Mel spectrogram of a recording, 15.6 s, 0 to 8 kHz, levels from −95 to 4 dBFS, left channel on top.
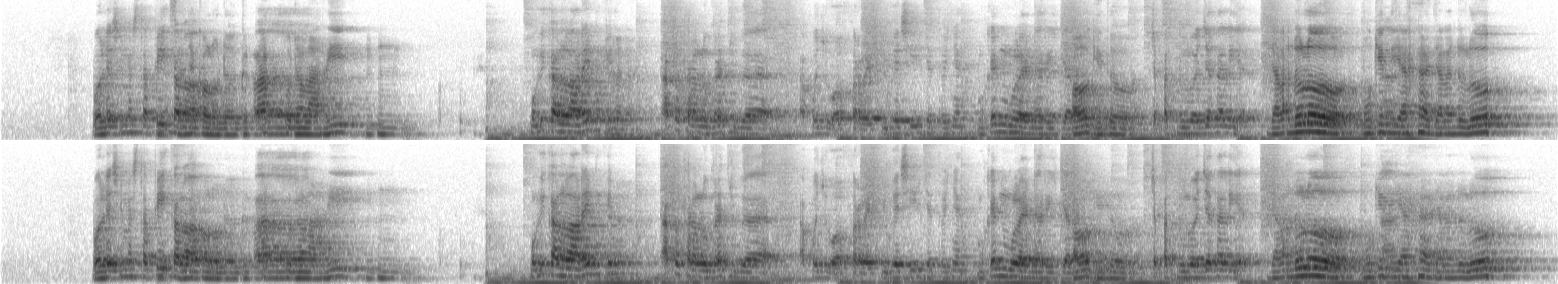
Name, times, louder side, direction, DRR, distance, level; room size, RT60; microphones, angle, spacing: voice 1, 0.9-2.2 2.5-3.1 5.3-6.3 6.6-11.1 11.5-12.5 13.8-14.0, right 2 dB, 15° right, 5 dB, 0.4 m, -26 dB
voice 2, 1.6-3.5 3.8-4.1 6.2-6.3 10.7-11.4 12.7-14.9, left 2 dB, 40° left, 6 dB, 0.6 m, -24 dB
sound 1, 4.8-7.9 8.3-11.9 12.3-14.1, equal, 90° right, 2.1 m, -34 dB
11.5 x 3.8 x 4.1 m, 1.2 s
head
